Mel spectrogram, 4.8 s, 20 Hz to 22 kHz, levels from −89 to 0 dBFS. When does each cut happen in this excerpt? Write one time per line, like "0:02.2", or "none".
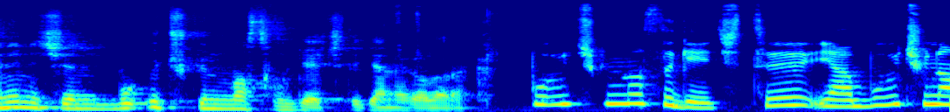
0:02.5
